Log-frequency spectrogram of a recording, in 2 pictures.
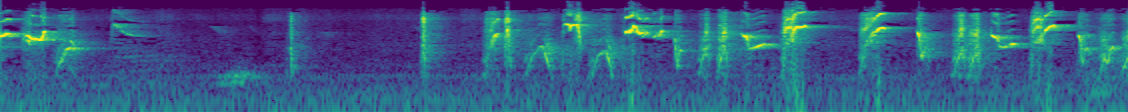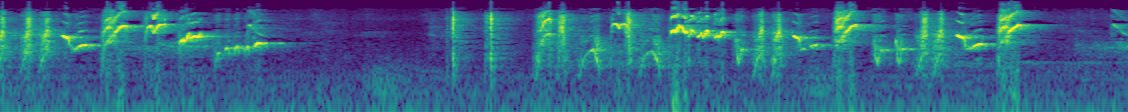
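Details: White-eye song used as therapy to coax silent birds into singing, with rich fill-in phrases: dense bursts of high, sharp chirps and twittering trills, tumbling notes repeated in rapid runs with brief pauses between phrases.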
